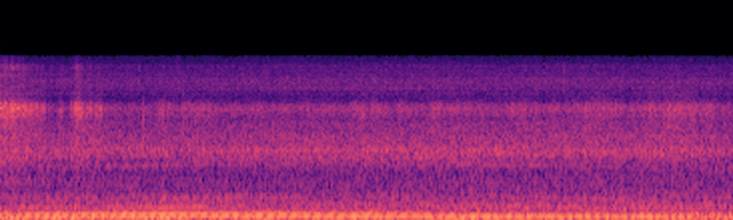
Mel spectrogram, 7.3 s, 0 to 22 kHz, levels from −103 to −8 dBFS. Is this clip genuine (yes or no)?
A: yes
